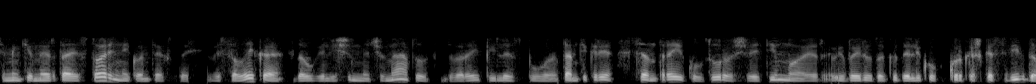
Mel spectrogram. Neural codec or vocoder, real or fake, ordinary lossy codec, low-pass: none; real; MP3, 24 kbps; 3.6 kHz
